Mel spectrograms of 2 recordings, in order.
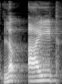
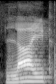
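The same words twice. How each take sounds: First: લ આઈટ split after the first consonant; teacher breaking લ આઈટ into parts; sounded out. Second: Said in the usual way. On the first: Shown as a demonstration. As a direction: say લ alone, then આઈટ. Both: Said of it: "લખાય અથવા વંચાય છે".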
